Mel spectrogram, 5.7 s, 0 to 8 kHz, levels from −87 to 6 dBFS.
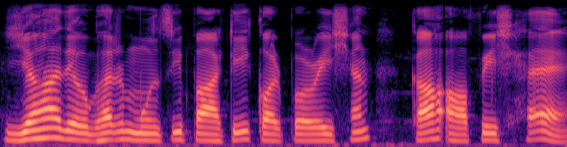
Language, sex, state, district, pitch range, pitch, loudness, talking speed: Hindi, male, Jharkhand, Deoghar, 135-160 Hz, 145 Hz, -16 LUFS, 75 wpm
